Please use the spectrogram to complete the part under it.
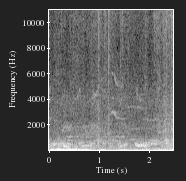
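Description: Kale Chapdar pigeons coo in low, rolling bursts, close and fairly loud, with soft rustling between calls and no talking.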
